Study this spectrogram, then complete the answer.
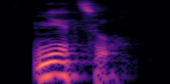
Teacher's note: And the last one is the example with n and s háčkem, and in this case you have to change n into ň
